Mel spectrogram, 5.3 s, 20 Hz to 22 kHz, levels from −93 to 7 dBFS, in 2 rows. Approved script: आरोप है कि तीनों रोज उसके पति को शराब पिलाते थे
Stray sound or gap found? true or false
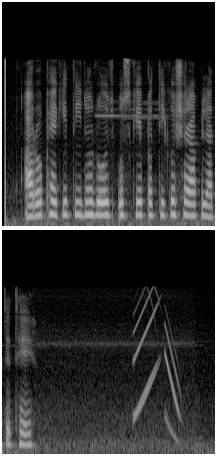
true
